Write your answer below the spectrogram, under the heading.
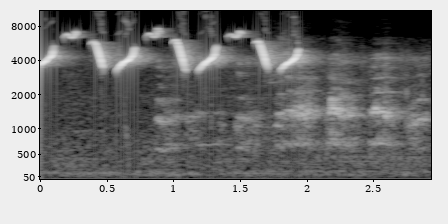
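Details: Rapid high swooping whistles from a cinereous tit, repeated in quick succession, followed by softer lower chattering notes in the background.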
